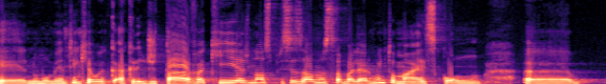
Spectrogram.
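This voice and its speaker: A woman with a fairly high pitch speaks at a moderate pace, keeping her intonation fairly even and her loudness very even, with noticeable background noise behind her. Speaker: physician. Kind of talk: interview. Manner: halting.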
